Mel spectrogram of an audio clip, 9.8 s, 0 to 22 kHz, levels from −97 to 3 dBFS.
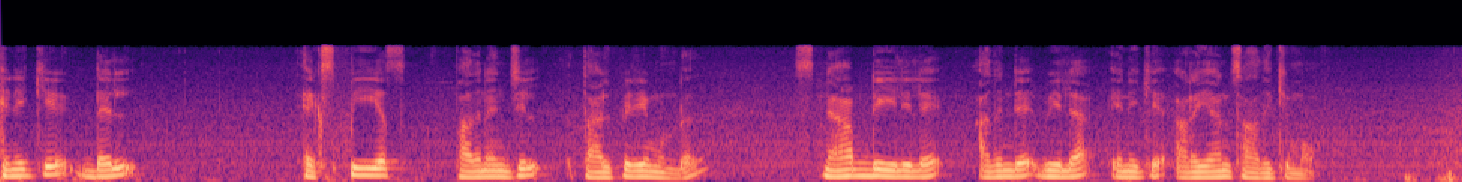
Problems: constant background noise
